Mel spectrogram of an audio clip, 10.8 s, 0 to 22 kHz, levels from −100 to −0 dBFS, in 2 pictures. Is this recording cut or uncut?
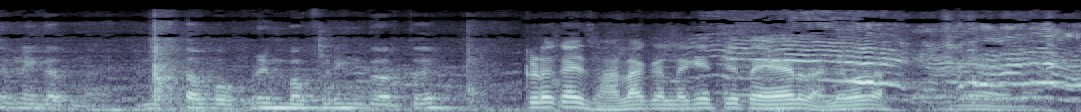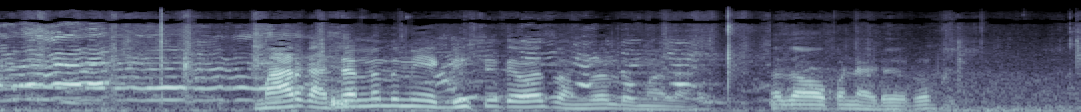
cut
